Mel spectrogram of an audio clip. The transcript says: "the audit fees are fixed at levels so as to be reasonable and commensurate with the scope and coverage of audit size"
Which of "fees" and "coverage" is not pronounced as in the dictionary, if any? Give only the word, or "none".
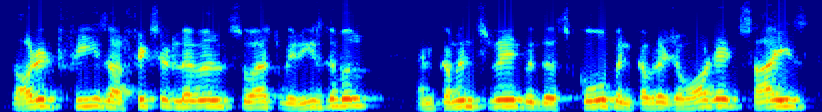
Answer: none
